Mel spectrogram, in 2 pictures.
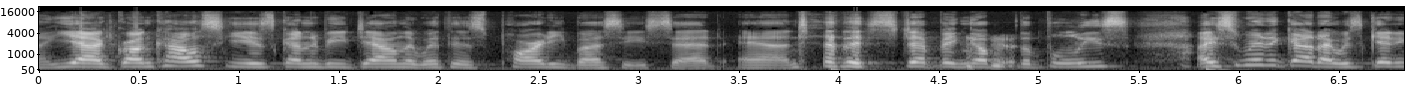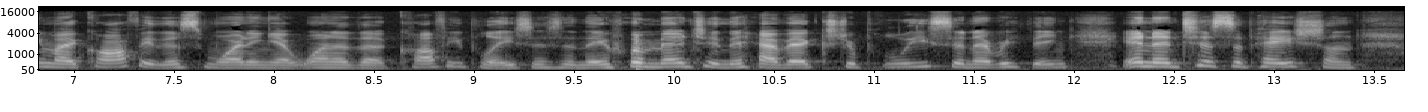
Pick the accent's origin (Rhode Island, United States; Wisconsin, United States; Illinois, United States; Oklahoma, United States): Rhode Island, United States; West Warwick; West Warwick, my hometown. Yes, I will admit that I am from there.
